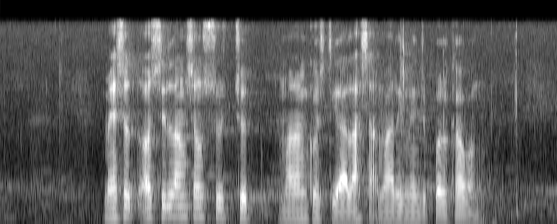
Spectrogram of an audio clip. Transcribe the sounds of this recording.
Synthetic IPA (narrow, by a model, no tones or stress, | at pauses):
mɛsʊt̪ɔsilaŋsʊŋsud̥ʒ̥ʊ̤t̪̚maɾaŋɡ̥ṳst̪ialahsa̰ʔmaɾineɲd͡ʒəb̥ɔ̤lɡ̥a̤wəŋ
